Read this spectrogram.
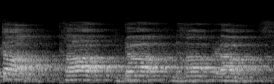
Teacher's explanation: इन वर्णों को जब आप बोलोगे या उच्चारित करोगे, जो जीभ होती है वो पलट के पीछे जाती है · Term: टा वर्ग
